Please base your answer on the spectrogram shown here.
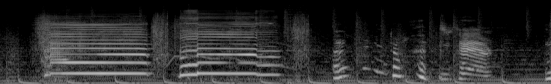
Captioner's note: party horns honking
